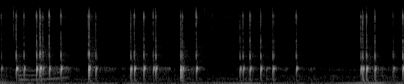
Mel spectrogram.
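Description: Long nails tap and scratch the glossy sepia cover of a solid paperback copy of "Samac," producing bursts of quick, dry clicks with a faint tone near 700 Hz and bright, crisp edges. The taps come in clusters separated by brief pauses, with light scratching between them, and each click dies away almost instantly.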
